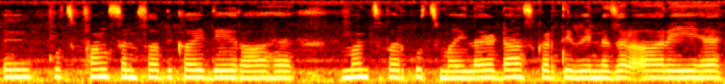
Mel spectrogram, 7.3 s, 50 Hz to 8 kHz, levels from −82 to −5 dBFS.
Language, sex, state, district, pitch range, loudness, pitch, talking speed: Hindi, female, Rajasthan, Bikaner, 200-215 Hz, -12 LUFS, 205 Hz, 155 wpm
